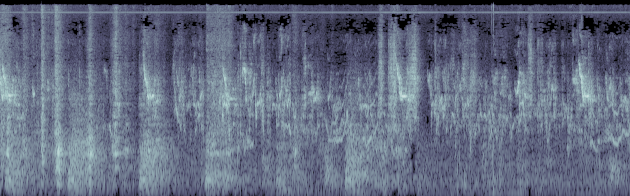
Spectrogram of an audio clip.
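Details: Breeding colony of budgerigars: dense, continuous high chirping and squeaky chatter from several birds, with frequent sharp clicks throughout.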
